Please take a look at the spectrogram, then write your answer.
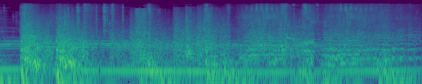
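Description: Swarming insect buzz from a Bioshock bee attack fills the scene, a dense continuous drone with sharp crackling bursts layered over steady low game hum, loud and close throughout.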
